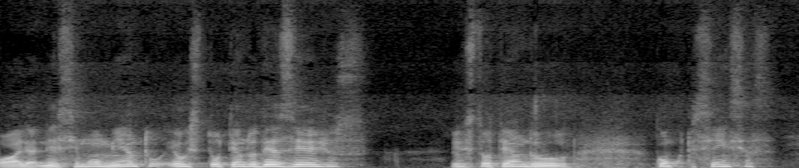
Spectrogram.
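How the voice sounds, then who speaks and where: Speaking fairly quickly in a dark, mellow tone, a man is heard against a quiet background. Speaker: preacher. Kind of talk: sermon. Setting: livestream. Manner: fast.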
